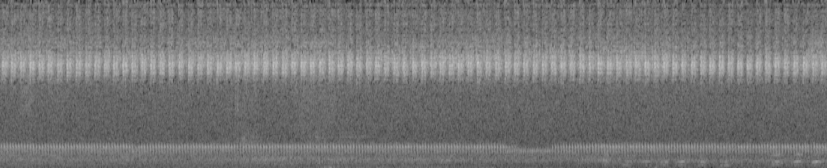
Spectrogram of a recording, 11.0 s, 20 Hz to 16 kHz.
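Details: Common nightjar heard at night in a pine stand near Zamudio, Txorierri, Bizkaia, July 2020, delivering a sustained reeling churr with two brief downward pitch shifts, accompanied by a continuous high-pitched background whine.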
